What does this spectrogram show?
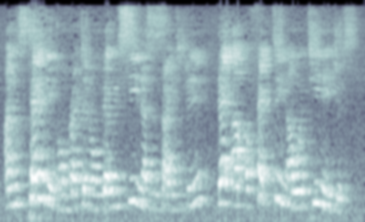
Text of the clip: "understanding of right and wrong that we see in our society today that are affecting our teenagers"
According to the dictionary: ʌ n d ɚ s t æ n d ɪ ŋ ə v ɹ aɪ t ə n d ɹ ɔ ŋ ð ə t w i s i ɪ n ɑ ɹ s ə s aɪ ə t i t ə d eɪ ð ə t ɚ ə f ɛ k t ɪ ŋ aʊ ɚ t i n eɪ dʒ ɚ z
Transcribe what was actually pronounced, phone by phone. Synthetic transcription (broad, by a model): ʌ n d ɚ s t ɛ n d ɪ ŋ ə b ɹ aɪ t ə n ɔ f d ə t w i s i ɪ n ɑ s ə s aɪ ə t i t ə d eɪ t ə t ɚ ə f ɛ k t ɪ ŋ aʊ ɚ t i n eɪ dʒ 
